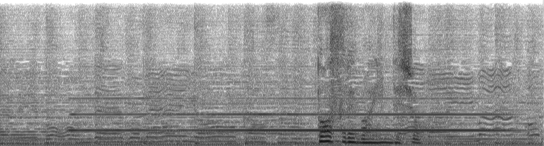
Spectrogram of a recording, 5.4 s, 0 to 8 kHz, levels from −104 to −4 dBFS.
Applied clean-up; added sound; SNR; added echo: none; Wind instrument, woodwind instrument; 3 dB; none.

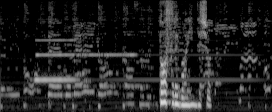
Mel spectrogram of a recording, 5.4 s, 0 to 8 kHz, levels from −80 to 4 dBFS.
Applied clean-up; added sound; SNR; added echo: classical method spectral subtraction.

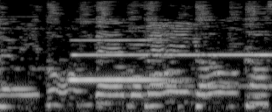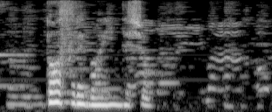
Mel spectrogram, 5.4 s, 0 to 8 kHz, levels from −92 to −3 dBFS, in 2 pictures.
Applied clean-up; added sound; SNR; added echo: classical method Wiener filter.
